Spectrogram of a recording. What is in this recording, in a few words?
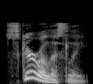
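"scurrilously", English, British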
